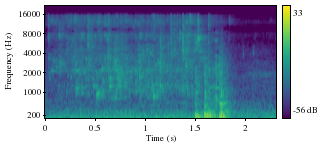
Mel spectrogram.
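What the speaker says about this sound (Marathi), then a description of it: "मी पाणी जास्तच घालते" Water poured into a mashed baby food mixture, a soft continuous trickling with a brief louder gush near the end, fairly close and without speech.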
